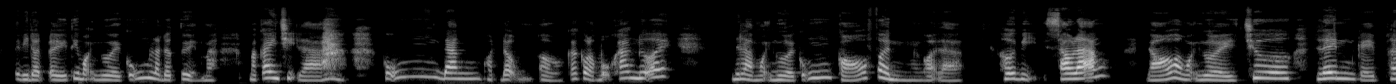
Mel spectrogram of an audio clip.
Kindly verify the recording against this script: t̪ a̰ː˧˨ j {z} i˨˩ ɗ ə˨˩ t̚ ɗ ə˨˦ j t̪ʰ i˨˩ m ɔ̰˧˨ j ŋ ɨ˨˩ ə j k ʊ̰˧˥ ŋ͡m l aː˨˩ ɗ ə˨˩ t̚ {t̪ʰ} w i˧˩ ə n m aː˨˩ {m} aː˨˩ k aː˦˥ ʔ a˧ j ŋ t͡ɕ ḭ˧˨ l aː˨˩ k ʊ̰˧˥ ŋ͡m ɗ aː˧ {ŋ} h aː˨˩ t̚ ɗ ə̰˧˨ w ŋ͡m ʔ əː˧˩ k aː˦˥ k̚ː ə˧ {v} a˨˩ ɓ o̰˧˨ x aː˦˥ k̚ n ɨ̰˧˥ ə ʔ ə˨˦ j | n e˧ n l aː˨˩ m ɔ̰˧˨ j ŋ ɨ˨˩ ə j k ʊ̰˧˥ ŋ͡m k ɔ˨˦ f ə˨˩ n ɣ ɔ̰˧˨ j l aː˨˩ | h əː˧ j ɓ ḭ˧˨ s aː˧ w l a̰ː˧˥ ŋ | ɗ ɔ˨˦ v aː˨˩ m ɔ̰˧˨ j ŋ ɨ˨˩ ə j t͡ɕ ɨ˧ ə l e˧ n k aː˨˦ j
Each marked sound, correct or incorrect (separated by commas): incorrect, incorrect, correct, correct, incorrect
